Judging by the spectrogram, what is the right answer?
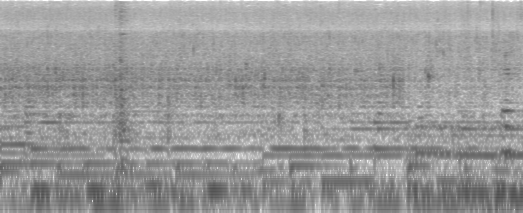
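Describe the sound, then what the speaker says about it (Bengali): Katla carp fish heads fry in hot oil, a continuous loud sizzle and crackle with occasional stirring, close up and without voices. "মাছের মাথাকে প্রথমে ভেজে নেব।"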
